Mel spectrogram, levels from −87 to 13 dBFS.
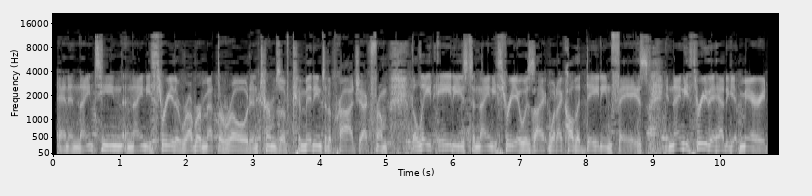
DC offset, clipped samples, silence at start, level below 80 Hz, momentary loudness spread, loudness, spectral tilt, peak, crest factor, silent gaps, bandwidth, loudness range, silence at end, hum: under 0.1%; under 0.1%; 0.05 s; -32 dBFS; 3 LU; -13 LUFS; -4 dB/octave; -2 dBFS; 12 dB; none; 13 kHz; 0 LU; 0.15 s; none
